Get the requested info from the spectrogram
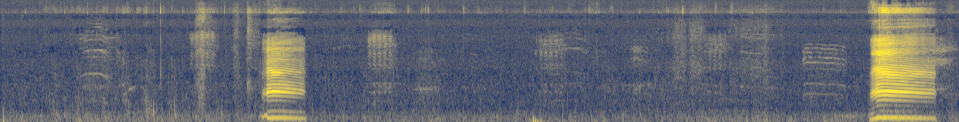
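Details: Sheep and a lamb bleating: two loud, harsh, richly harmonic baas, each lasting about a second and spaced roughly twelve seconds apart, with fainter, shorter bleats and murmurs scattered between them over a quiet background.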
